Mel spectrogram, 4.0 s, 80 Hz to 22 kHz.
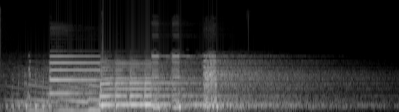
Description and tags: CASIO SA-5 Glitch 1
My beloved Casio SA-5 (R.I.P - burned during duty) after circuit bend. All the sounds in this pack are random noises (Glitches) after touching a certain point on the electrical circuit.
Casio, sa-5, glitch, synth, random, circuit, bend, circuit-bend
circuit, random, synth, circuit-bend, bend, Casio, glitch, sa-5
